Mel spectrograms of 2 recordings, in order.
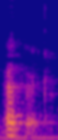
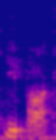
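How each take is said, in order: First: The second syllable sounds like 'pick'. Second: The second syllable sounds like 'pock'. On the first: "I'm pretty sure it's pronounced Epic" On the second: "as some people call it"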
